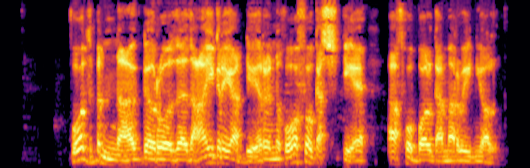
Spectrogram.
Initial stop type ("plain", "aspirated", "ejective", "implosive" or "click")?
plain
